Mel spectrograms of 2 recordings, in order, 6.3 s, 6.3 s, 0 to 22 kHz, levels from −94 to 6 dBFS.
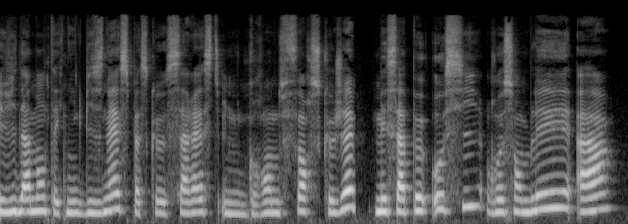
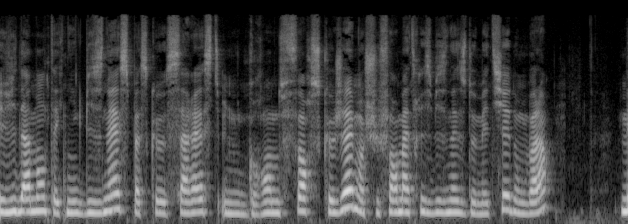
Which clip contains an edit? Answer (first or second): first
